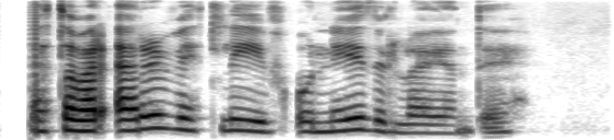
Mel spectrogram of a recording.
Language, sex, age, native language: Icelandic, female, 20-29, Icelandic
